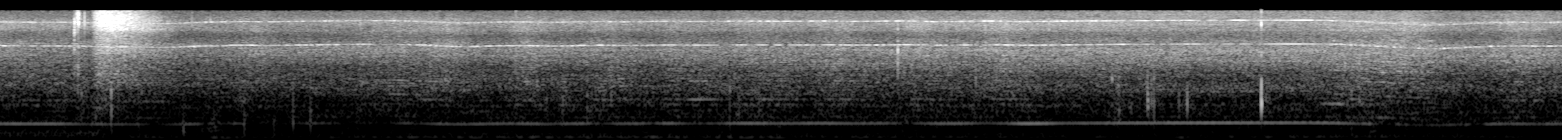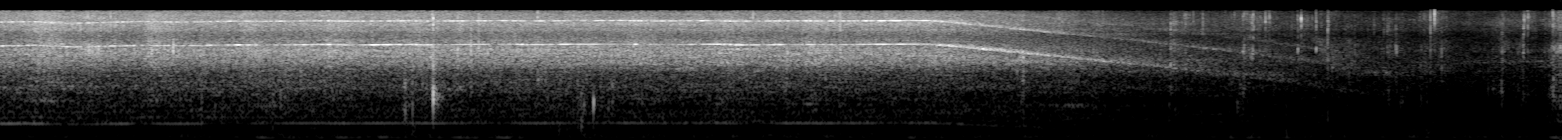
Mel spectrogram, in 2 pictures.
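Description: Electric motor of a workshop machine running with a steady whine and hiss. Near the end it is switched off and spins down, its whine falling in pitch and fading out.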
